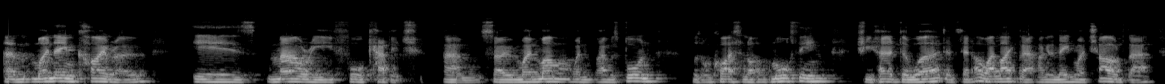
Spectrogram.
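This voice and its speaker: A man's voice: mid-range voice, fairly even intonation, unhurried, fairly bright tone, highs cut off. A man with a cold and a nasal voice, chatting casually as a guest on an online panel, rambling and apologising as he goes. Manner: rambling, self-interrupting, apologetic. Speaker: guest carer and co-founder. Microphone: video call.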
